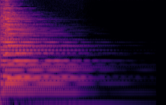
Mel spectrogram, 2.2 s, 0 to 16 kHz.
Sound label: E Suspended 4th E, down, Guitar, Standard; strummed; capo 9; chordshape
